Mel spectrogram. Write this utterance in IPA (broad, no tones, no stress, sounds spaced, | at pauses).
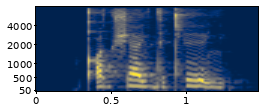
qʼ o d ʃ æ lʲ d e cʰ e lʲ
